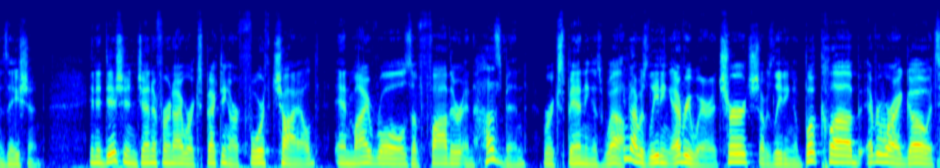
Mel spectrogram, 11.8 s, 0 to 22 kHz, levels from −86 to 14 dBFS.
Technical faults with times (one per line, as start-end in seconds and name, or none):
7.78 damaged data in a compressed stream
